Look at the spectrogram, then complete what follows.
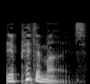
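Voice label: "epitomise", British English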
